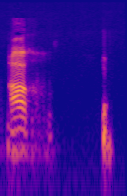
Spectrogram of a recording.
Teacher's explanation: হালাক বা কণ্ঠনালীর শেষ ভাগ হতে উচ্চারিত হয় গইন খ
